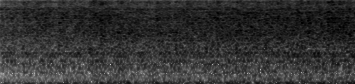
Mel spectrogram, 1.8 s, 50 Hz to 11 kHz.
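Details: Small-block Chevy V8 with Edelbrock carburetor after idle mixture screws adjusted, before timing set: steady even low rumble, no hunting or stumble; normal idle, mixture sounds right.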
